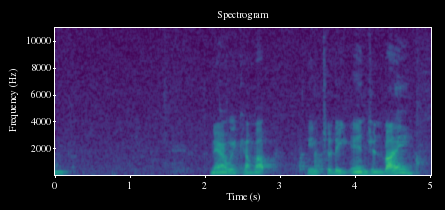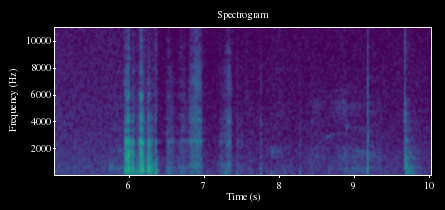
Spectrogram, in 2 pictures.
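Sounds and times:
handling rustling and scraping: 5.7s - 8.4s.

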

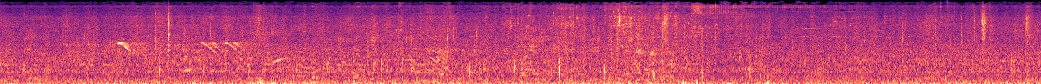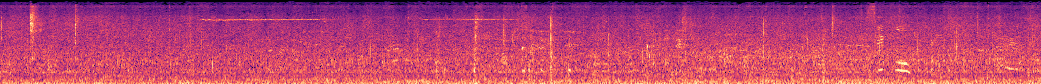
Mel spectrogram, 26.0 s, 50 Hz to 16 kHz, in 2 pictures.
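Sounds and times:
indistinct voices of passers-by: 0.0s - 26.0s
low traffic rumble: 0.0s - 26.0s.

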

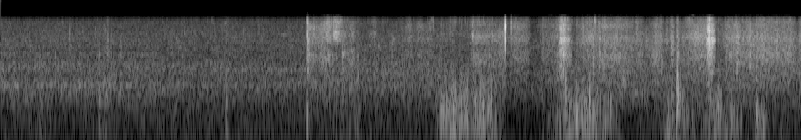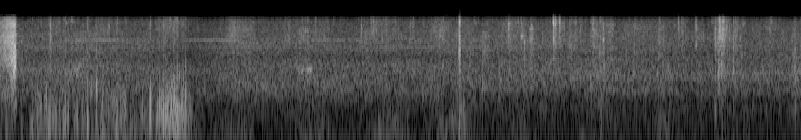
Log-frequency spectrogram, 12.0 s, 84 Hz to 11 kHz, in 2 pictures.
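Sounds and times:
footsteps on dry grass and sand: 2.3s - 12.0s.

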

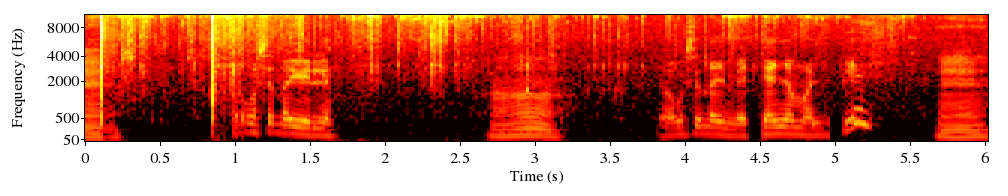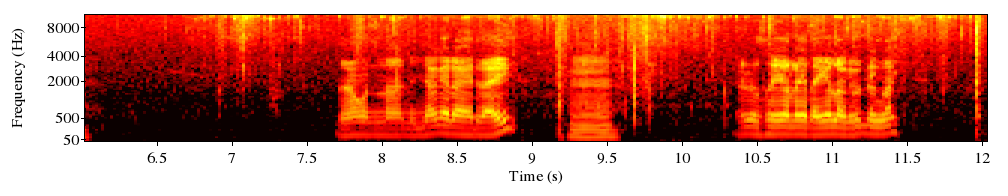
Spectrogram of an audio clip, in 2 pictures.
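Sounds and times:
faint metallic clicks and jingles: 0.0s - 5.7s, 6.7s - 12.0s
man speaking: 2.7s - 6.1s, 7.7s - 9.7s.

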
